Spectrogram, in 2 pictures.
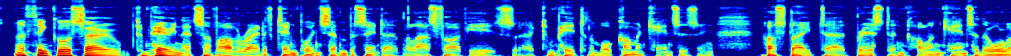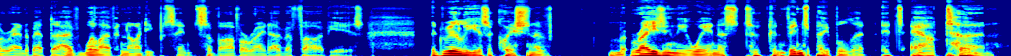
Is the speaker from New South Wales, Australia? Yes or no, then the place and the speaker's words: yes; Sydney, New South Wales, Australia; grew up in the eastern suburbs, um, from Rose Bay to Bellevue Hill to North Bondi, back to Vaucluse, back to Bellevue Hill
